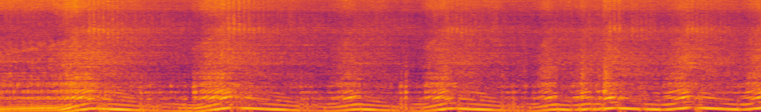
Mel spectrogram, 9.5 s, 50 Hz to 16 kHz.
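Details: CA18DET-swapped JDM Mazda Miata, first start-up, filmed near the turbo: revs surge and sag every second or two as throttle is worked, never settling to steady idle; vacuum leak causing poor idle.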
